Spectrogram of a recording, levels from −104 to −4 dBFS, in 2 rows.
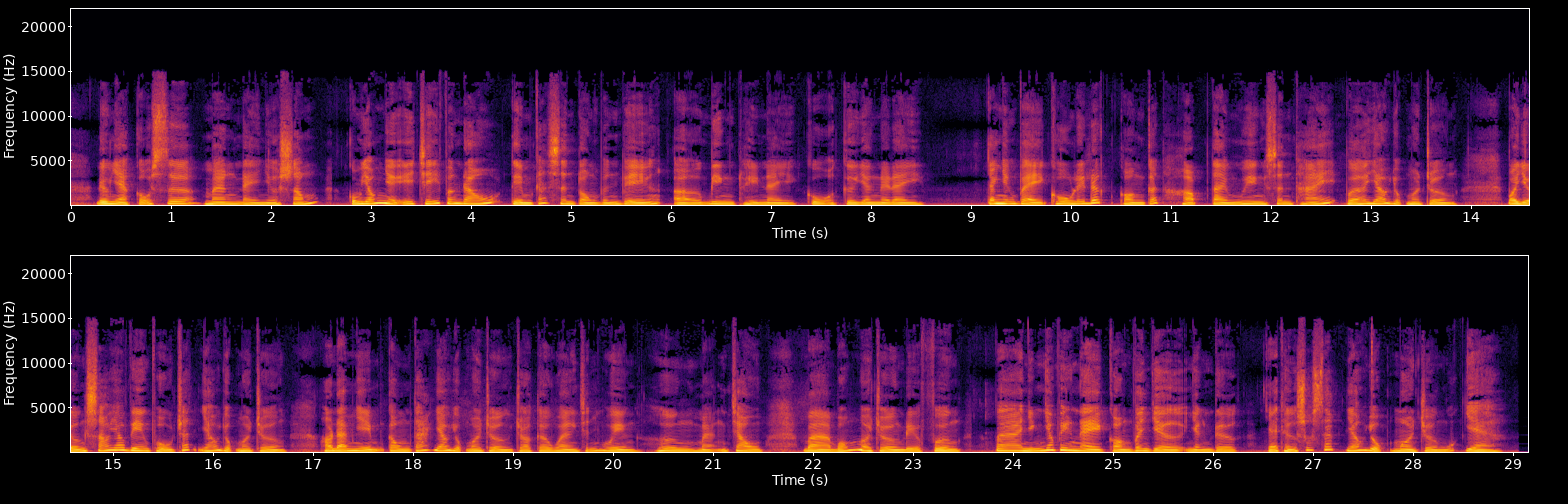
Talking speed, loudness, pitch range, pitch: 210 wpm, -21 LUFS, 150-200 Hz, 170 Hz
